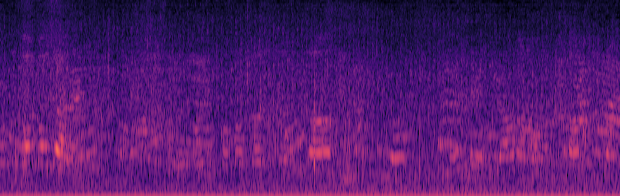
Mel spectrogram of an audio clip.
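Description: A boat engine running with a steady low hum, under people's voices talking and calling.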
